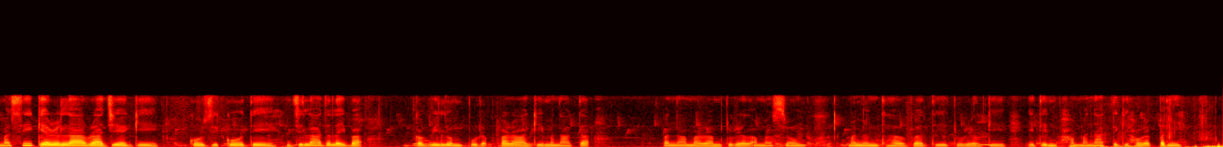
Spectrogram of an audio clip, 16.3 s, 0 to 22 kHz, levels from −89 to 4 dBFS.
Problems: background conversations at intervals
